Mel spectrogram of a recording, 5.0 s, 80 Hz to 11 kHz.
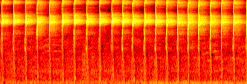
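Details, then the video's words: Lovebird singing in the ngakak style, recorded as masteran: an even string of high, clipped chattering notes, roughly four a second, with a faint low hum underneath. "Master lovebird 100% ngakak gacor"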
